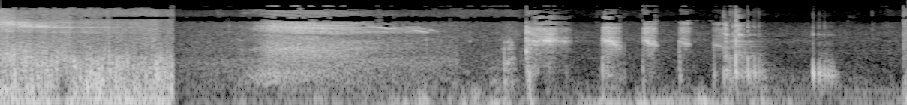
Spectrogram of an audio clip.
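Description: Wind buffeting the microphone, cutting off suddenly about a second in, followed by a run of short knocks and clicks.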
